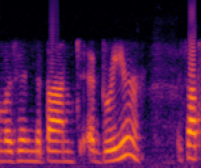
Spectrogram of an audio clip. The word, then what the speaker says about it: Briar: paddy gordon um was in the band a breer is that how you pronounce it yeah breyer the briar folk group briar in the band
